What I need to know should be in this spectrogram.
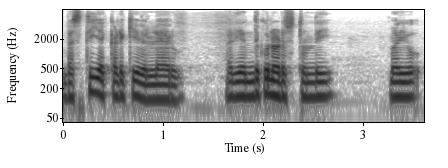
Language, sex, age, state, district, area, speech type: Telugu, male, 18-30, Telangana, Sangareddy, urban, spontaneous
